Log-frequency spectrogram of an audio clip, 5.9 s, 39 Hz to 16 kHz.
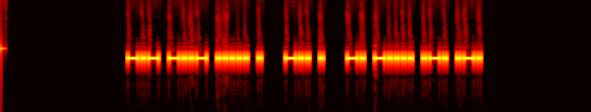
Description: Morse code, heard as a keyed tone, about 36 wpm, 700 Hz. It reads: KX5E DE N6RR
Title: USA Callsign DE Callsign - 4 Characters - 35wpm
